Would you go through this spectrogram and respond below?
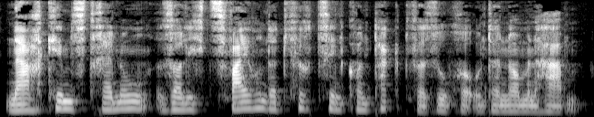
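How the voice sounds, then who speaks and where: An actor playing an earnest, troubled man under suspicion in a radio drama, with a husky voice and insistent delivery. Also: medium pitch, normal speed, lightly acted.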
